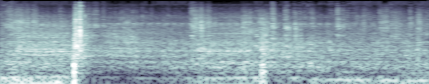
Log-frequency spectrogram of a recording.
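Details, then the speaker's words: Renault on its first test drive after an engine break-in: two hard single clunks over road rumble as throttle goes on and off. Transmission mount feels loose though it wasn't loosened; the cause of the driveline slack is still unknown. "Something's not right because it's clunking. I didn't loosen the transmission mount, so I'm gonna have to figure out what's causing that, because that's everything's tipping when I get on the gas and off."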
